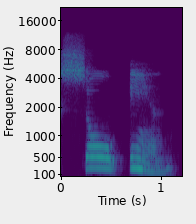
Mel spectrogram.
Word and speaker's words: Samhain: The pronunciation is like Samhain, when people would light bonfires and wear costumes to ward off ghosts.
